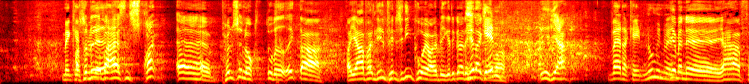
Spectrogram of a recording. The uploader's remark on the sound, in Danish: Dette afsnit 49 er optaget på Podcast Festivalen i København.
